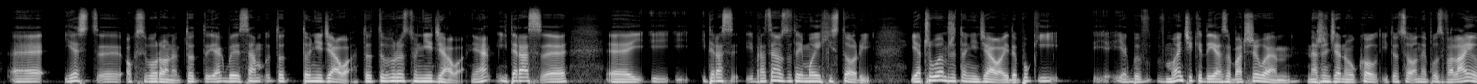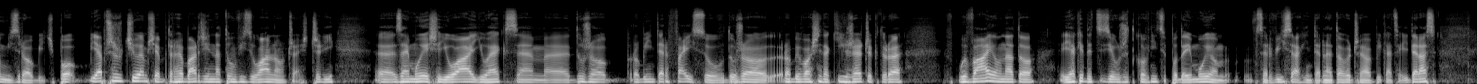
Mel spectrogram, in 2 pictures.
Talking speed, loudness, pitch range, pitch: 180 wpm, -16 LUFS, 115-140 Hz, 125 Hz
